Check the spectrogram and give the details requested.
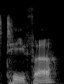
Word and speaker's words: Tifa: So we now know it's Tifa. I've been saying Tifa for years.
